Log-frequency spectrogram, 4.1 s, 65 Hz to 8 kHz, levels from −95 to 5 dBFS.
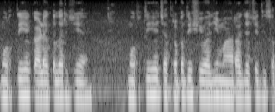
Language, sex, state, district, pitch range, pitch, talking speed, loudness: Marathi, male, Maharashtra, Pune, 120-130 Hz, 125 Hz, 160 wpm, -16 LUFS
